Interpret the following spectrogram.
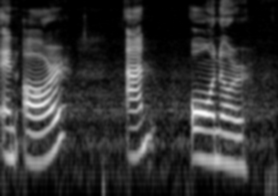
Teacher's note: Before a word beginning with a silent H means the word in which H is written, but when we are going to speak, it is silent.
